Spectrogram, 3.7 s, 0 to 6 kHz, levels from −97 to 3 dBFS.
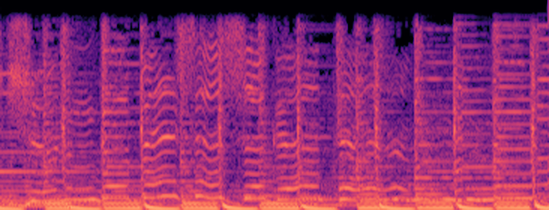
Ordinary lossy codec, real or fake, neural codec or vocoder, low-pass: none; real; none; 5.4 kHz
